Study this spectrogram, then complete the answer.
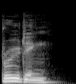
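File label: "brooding", British English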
